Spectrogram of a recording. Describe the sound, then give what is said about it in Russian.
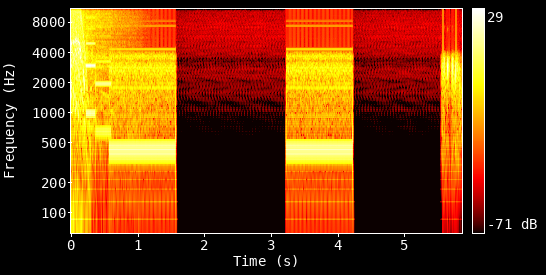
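Telephone line tones as a call is placed: a few quick chirping blips, then two long steady beeps of about a second each, separated by a pause, with a third beep starting at the end. “звоним от лица ЗАГСа в Истри или Истринского ЗАГСа, как угодно, и попытаемся разыграть хорошего человека. Поехали.”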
